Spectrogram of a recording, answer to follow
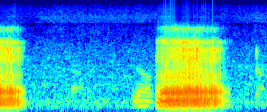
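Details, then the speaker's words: Loud snoring from a sleeping man, with breathing strips or a CPAP machine suggested. "I'm surprised this this snoring didn't wake Barry up with all that noise that's crazy really"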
